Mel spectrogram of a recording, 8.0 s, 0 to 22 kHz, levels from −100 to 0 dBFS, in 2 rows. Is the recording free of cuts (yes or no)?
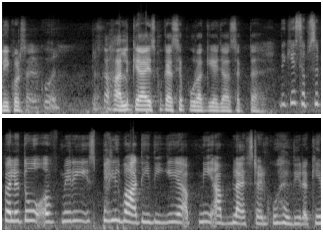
yes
